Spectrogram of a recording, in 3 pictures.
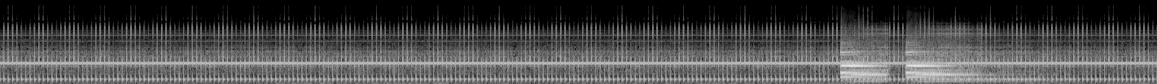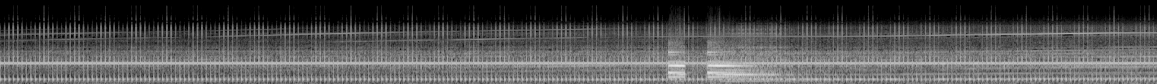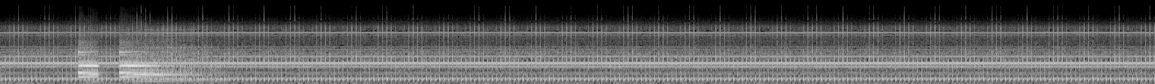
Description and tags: Small lumps of sounds that can be used for composing...anything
